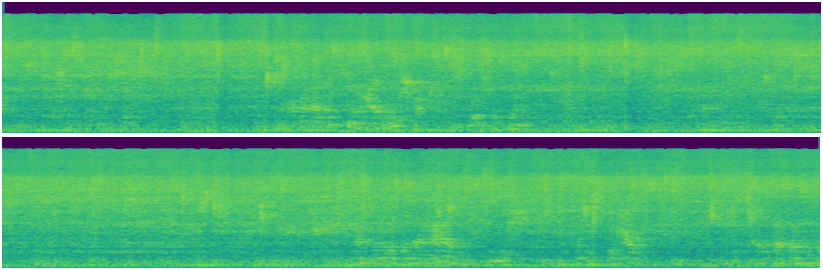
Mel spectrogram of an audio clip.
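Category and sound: household object, water running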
